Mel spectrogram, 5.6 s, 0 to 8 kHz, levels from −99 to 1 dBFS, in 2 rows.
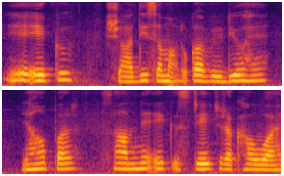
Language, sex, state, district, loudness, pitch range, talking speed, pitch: Hindi, female, Haryana, Charkhi Dadri, -17 LUFS, 185-205 Hz, 160 wpm, 200 Hz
